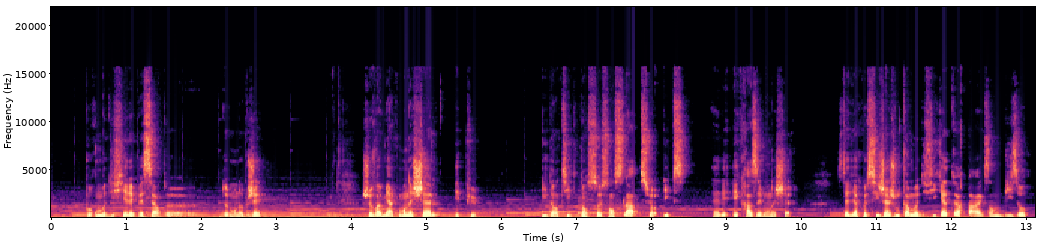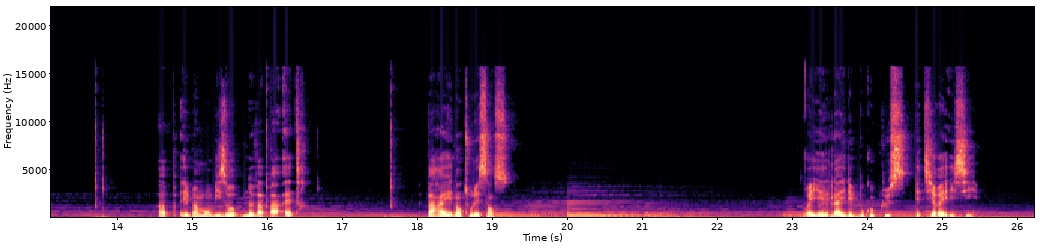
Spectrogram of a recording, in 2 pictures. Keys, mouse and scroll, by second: 11.1 click, 12.1-13.9 drag, 15.9 click, 17.6-24.4 drag.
